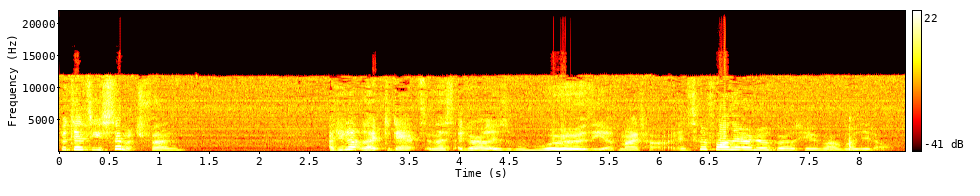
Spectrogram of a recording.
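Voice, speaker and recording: A woman voicing a haughty young gentleman who speaks in a flat, disdainful way. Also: a little high, normal speed, slight background noise, natural voice, low-quality recording.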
